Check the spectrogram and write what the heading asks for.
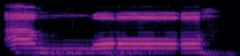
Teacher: Lamnya tebalkan. Lidah tengah dicekungkan ya.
